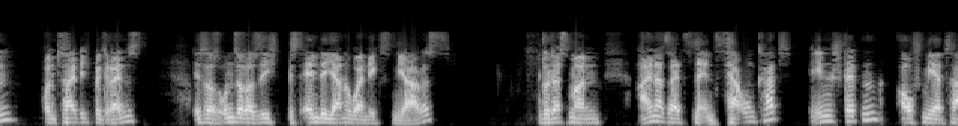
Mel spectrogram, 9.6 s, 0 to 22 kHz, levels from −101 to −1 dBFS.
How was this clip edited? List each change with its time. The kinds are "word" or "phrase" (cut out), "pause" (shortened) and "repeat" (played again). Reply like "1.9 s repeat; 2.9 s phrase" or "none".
1.9 s word; 8.1 s word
